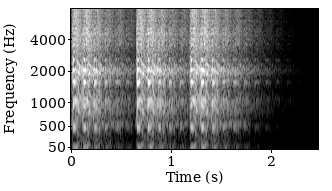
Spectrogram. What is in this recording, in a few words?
VOICEFX TEKNO 140, Techno, Voice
